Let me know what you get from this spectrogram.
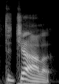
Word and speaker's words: T'Challa: T'Challa.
